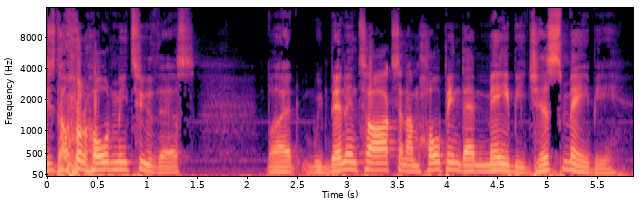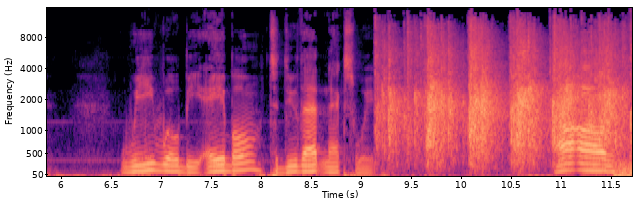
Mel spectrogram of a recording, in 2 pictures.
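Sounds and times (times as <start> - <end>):
speech: 0.0 - 1.6, 2.2 - 5.8, 6.6 - 9.3, 10.9 - 11.7
crowd cheering: 9.2 - 11.7
person letting out a long cheering whoop: 10.9 - 11.7.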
